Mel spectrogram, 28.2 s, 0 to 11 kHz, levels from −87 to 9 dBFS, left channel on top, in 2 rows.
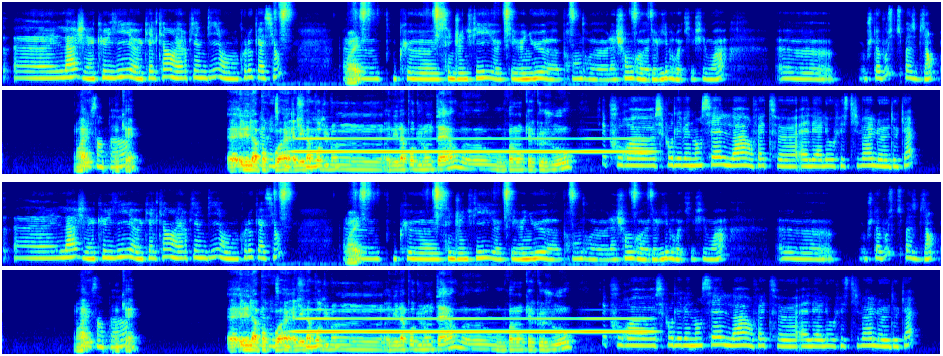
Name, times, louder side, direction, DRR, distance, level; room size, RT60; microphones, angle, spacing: voice 1, 0.0-4.2 5.1-10.9 11.6-12.5 12.9-14.0 15.2-16.0 17.5-19.1 23.1-27.8, left 1 dB, 85° left, 1.7 m, -31 dB
sound 1, 4.1-4.3 5.2-5.6 5.9-6.0 6.3-6.7 7.4-7.6 8.5-8.6 9.4-9.8, equal, 5° left, 7.3 m, -29 dB
voice 2, 17.5-22.6, left 2 dB, 20° left, 2.6 m, -25 dB
Wind instrument woodwind instrument, 18.3-23.9, right 2 dB, 40° left, 2.8 m, -25 dB
12.0 x 5.1 x 6.9 m
head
